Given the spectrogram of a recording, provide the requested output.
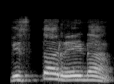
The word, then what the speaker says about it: विस्तरेण: One syllable here and there, your your tune goes haywire. Vistarena, I say viste, gone, my tune is gone.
